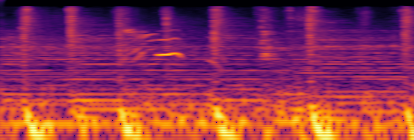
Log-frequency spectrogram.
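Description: Background music with a steady beat and held notes.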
